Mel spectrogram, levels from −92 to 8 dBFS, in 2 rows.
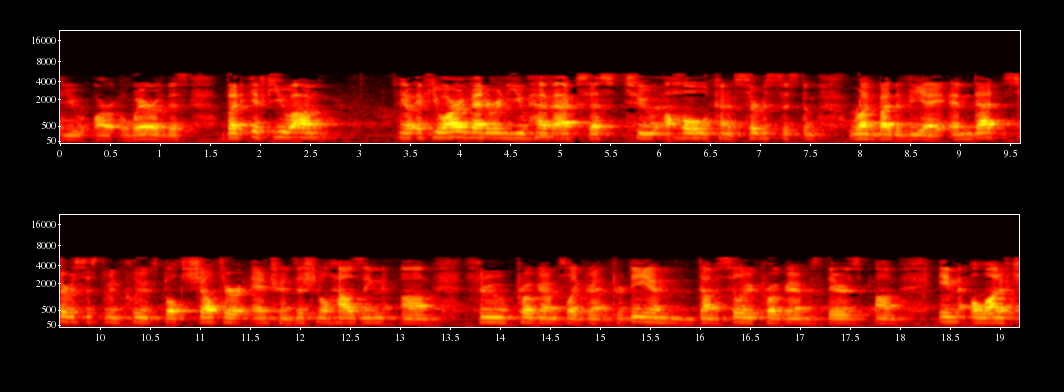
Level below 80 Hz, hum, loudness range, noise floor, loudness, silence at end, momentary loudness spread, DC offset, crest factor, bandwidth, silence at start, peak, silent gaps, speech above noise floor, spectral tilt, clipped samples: -70 dBFS; none; 7 LU; -56 dBFS; -25 LUFS; 0 s; 15 LU; under 0.1%; 22 dB; 5.4 kHz; 0 s; -4 dBFS; none; 31 dB; -5.5 dB/octave; under 0.1%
